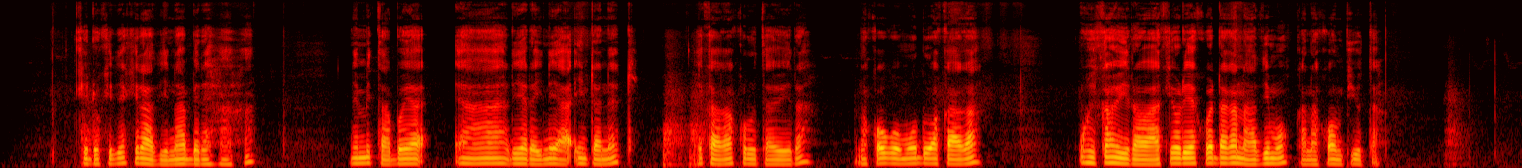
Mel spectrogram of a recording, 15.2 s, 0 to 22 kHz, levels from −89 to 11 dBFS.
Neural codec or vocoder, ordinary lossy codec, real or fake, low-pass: none; none; real; none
